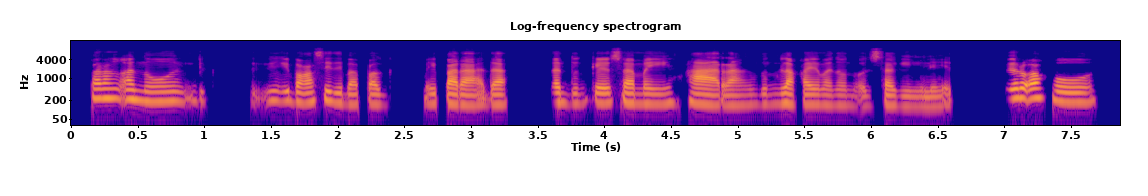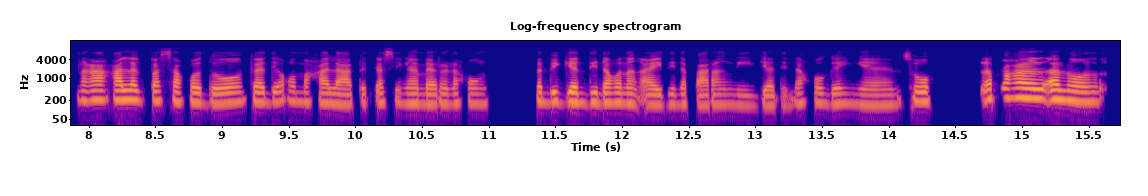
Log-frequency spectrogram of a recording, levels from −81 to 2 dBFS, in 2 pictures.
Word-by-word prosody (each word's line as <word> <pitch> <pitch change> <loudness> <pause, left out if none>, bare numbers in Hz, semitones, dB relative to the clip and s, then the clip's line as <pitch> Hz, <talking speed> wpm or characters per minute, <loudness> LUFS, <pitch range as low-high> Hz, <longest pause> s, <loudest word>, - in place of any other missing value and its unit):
parang 235 0 +3
ano, 190 -3 +1
dik 190 -4 -14 0.4
yung 195 0 -7
iba 180 - +4
kasi, 195 +2 -2
'di 170 - -2
ba, 155 - 0
'pag 155 -2 -2 0.3
may - - -4
parada 155 -1 +4 0.3
nandoon 170 -1 -2
kayo 170 -1 +3
sa 170 - +4
may 160 0 -3 0.2
harang, 150 -2 +4
dun 160 0 -10
lang 165 - +5
kayo 155 0 +1
manonood 145 -2 -8
sa 145 +2 -1
gilid. 130 -1 -7 0.4
Pero 230 0 +5
ako 185 -7 +3 0.3
nakakalagpas 205 -1 +2
ako 175 -2 0
dun, 165 +2 +1
puwede 180 0 0
akong 190 -1 -7
makalapit 160 -2 -1
kasi 175 - -5
nga 165 0 -2
meron 160 0 -2
akong 165 -1 -7 0.4
nabigyan 180 -1 +2
din 180 0 -2
ako 175 - 0
ng 165 -1 -2
ID 150 +1 -2
na - - -5
parang 150 +1 -3
media 140 -1 -6
din - - -13
ako, 170 -1 -7
ganiyan. 155 -2 -7
So, 185 -1 0 0.4
napakaano, 215 -5 +5
170 Hz, 180 wpm, -23 LUFS, 155-190 Hz, 0.4 s, lang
